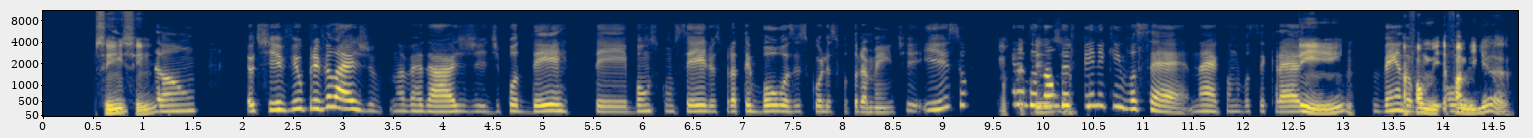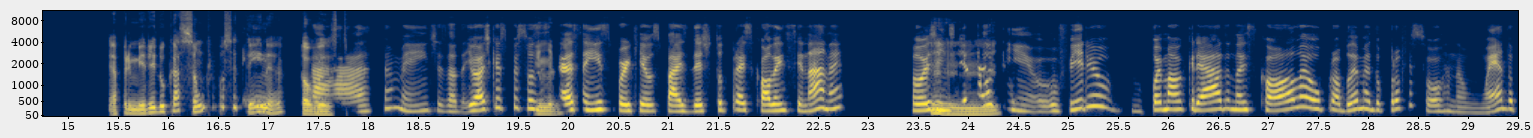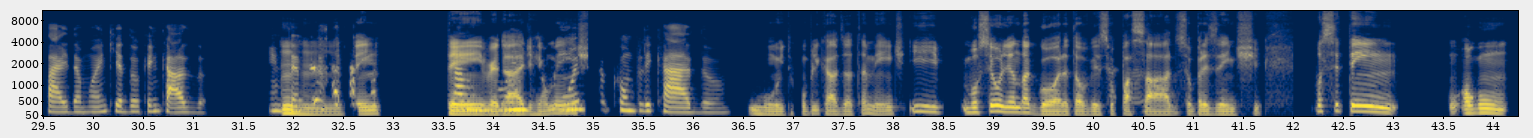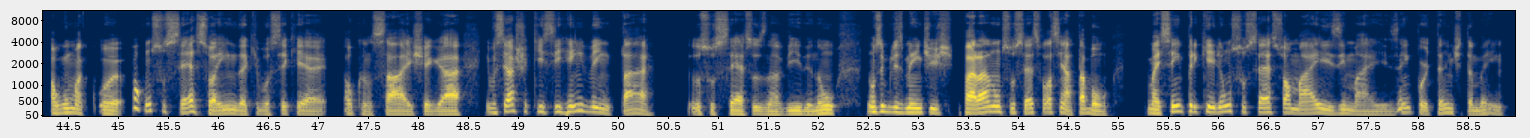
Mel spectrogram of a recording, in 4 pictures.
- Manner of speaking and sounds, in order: other background noise; tapping; laugh
- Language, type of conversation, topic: Portuguese, podcast, Como a sua família define sucesso para você?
